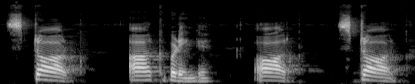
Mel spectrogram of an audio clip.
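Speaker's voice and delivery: स्टार्क with vowel rounded toward "aw"; isolated teacher's आर्क with "o" colour; "o" sound drill. Shown as a demonstration. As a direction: model आर्क, then स्टार्क, rounded and falling. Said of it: "ओ करके आवाज़ निकलेगी".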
